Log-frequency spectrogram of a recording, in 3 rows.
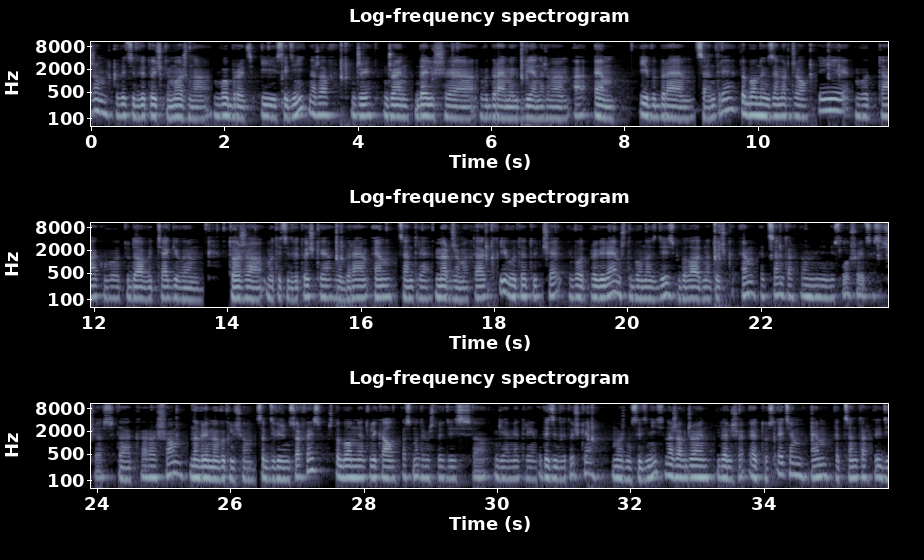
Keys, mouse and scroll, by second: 0.0 1, 0.5 ctrl+click, 1.4 click, 2.5 shift+click, 3.8 j, 4.0 middle click, 4.8 click, 5.4 shift+click, 6.4 m, 9.7-10.8 middle drag, 10.8 g, 14.4 click, 15.6 m, 16.9 click, 17.7 click, 17.8 KP_7, 18.0 g, 19.2 click, 19.7 click, 20.0-21.3 drag, 21.3 m, 22.1 g, 22.5 click, 22.6-23.7 middle drag, 23.7 g, 24.3 middle click, 25.2 click, 25.3-25.8 middle drag, 25.8 click, 26.4-29.1 middle drag, 29.1 scroll up 1, 29.4-30.6 middle drag, 30.6 click, 31.3 j, 32.5 click, 33.5 shift+click, 34.6 m, 35.6 click.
